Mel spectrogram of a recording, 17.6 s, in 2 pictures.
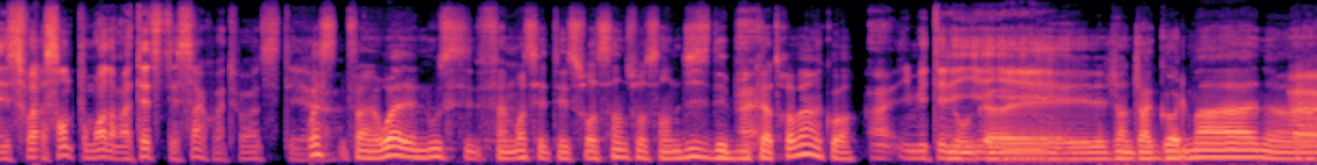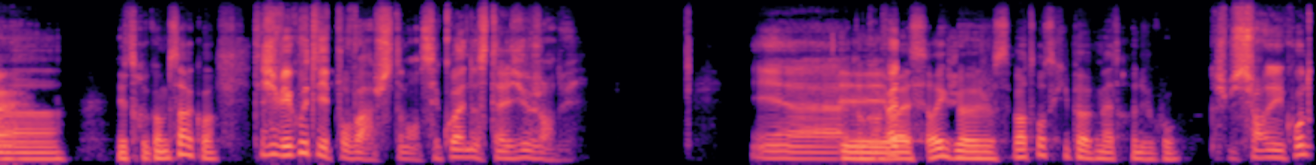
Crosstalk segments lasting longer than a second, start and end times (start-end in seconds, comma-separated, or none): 6.3-7.5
